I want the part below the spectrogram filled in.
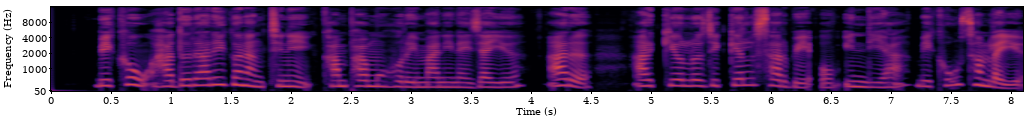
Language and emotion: Bodo, neutral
